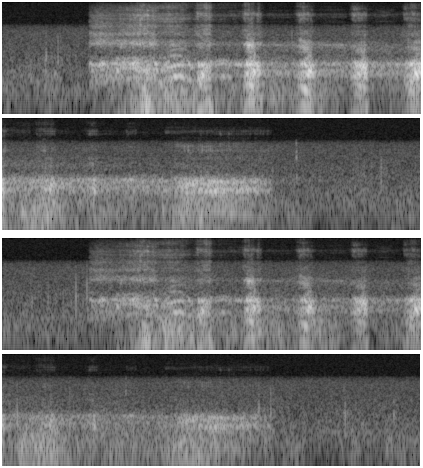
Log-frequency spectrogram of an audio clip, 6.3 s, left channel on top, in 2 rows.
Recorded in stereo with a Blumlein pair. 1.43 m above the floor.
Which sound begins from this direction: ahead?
Laughter, at 0.7 s.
